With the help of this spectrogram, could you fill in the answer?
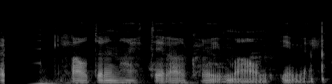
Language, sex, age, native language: Icelandic, other, 15, Icelandic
